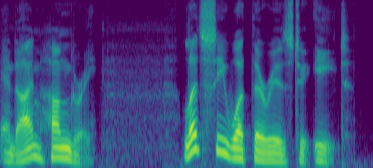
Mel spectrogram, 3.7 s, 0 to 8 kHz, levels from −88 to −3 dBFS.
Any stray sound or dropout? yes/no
no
